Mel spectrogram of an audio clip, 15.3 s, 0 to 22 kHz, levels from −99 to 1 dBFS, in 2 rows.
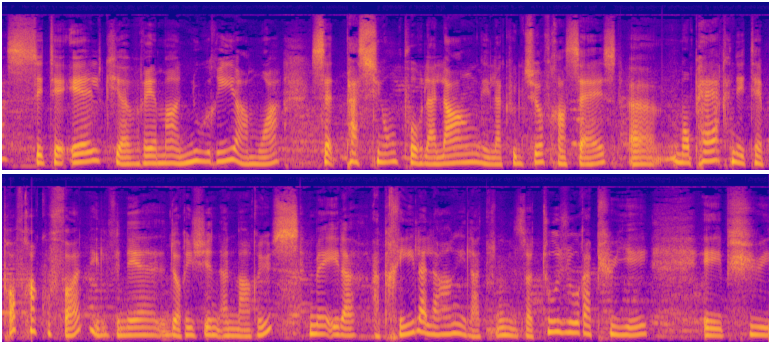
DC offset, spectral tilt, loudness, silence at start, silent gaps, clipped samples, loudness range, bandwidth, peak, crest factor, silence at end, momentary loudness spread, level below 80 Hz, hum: under 0.1%; -4 dB/octave; -21 LUFS; 0 s; none; under 0.1%; 2 LU; 17 kHz; 0 dBFS; 22 dB; 0 s; 6 LU; -62 dBFS; none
